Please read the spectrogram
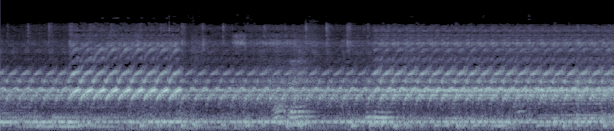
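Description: An electronic alarm of short rising sweeps repeating about eight times a second, loudest for about a second and a half shortly after the start and then going on more quietly.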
